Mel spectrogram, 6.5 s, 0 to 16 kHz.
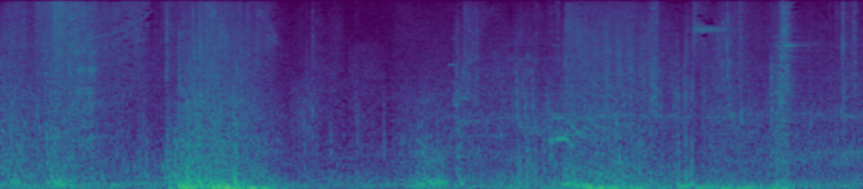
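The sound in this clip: Weapon blasts from a Golden Gun super fire during a Destiny 2 Crucible match, heavy booming bursts with mechanical clatter that swell twice before trailing into rumbling echoes, with no talk over them.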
